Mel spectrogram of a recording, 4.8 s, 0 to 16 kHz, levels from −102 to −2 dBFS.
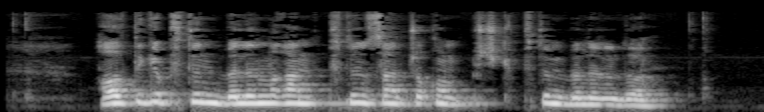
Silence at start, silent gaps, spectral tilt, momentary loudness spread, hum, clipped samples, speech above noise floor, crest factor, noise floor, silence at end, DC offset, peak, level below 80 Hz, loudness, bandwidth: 0.65 s; none; -7 dB/octave; 11 LU; none; under 0.1%; 40 dB; 18 dB; -63 dBFS; 0.6 s; under 0.1%; -6 dBFS; -66 dBFS; -24 LUFS; 11 kHz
